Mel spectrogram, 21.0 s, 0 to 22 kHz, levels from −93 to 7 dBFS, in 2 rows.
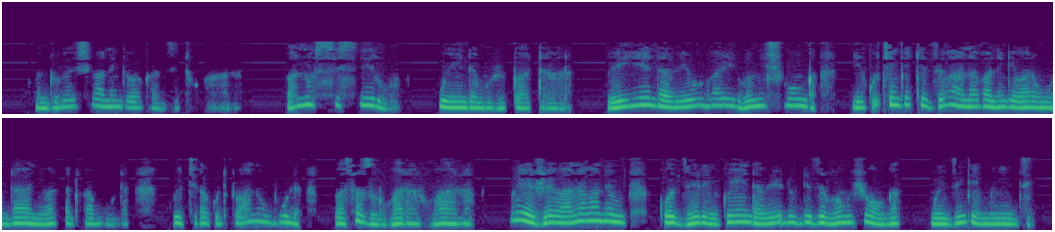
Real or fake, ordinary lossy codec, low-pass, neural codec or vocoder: fake; MP3, 24 kbps; 7.2 kHz; vocoder, 22.05 kHz, 80 mel bands, HiFi-GAN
